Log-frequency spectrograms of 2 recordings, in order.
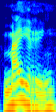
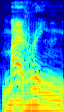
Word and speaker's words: Meijeringh: How did I do on the pronunciation of Meijeringh? Meijeringh. Meijeringh. Yeah.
